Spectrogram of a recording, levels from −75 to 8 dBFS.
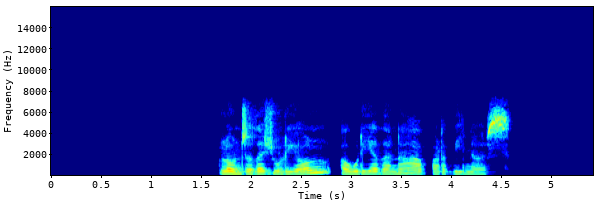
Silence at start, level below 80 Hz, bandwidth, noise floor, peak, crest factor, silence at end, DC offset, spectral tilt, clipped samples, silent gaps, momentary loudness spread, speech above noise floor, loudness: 1.7 s; -76 dBFS; 7.6 kHz; under -90 dBFS; -10 dBFS; 18 dB; 0.85 s; under 0.1%; -4 dB/octave; under 0.1%; 2.82-2.89 s; 8 LU; over 64 dB; -26 LUFS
